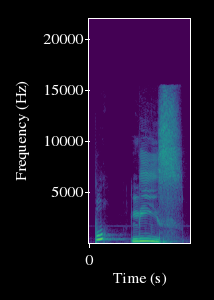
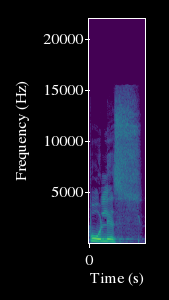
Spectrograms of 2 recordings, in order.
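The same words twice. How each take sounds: First: The stress falls on the second syllable. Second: The stress falls on the first syllable. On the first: The speaker calls it right. "It's police" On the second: The speaker calls it wrong. "It's not police"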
